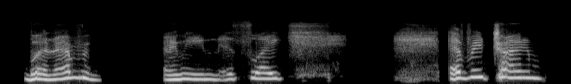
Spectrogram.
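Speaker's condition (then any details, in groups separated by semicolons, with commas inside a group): Cerebral palsy; tracheotomy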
